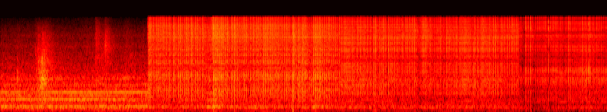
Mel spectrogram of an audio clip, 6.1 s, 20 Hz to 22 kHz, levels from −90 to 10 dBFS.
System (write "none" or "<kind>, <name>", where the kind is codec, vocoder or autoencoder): none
